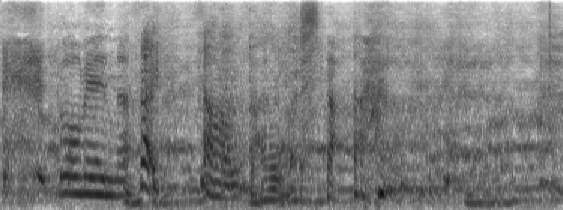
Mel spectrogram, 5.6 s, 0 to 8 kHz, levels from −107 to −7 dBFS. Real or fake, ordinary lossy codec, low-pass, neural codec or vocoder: fake; none; none; codec, 16 kHz, 2 kbps, FreqCodec, larger model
